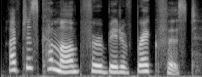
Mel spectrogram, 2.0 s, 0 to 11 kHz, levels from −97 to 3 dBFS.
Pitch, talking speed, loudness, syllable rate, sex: 260 Hz, 265 wpm, -17 LUFS, 6.0 syllables/s, female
